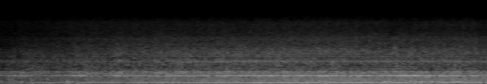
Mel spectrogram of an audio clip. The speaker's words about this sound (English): Behind him, almost lost in the smoke, a boat made its way down the Podkamennaya Tunguska River.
